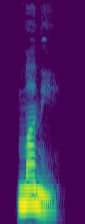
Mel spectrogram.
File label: "money", US female; everyone-can-use-english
